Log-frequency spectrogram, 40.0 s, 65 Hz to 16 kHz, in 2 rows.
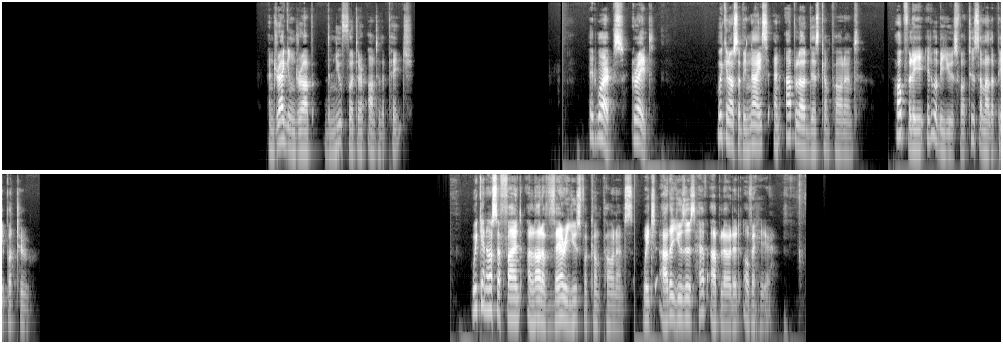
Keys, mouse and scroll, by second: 0.0-2.7 typing, 3.5 click, 8.7 click, 9.3-10.7 drag, 22.0 click, 22.7 right click, 24.3 click, 25.3 click, 26.2 click, 27.5 click, 33.7 click, 35.4 click, 35.7-37.6 typing.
